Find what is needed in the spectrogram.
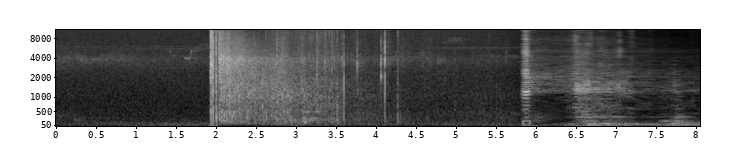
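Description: A 12-gauge shotgun fires a buckshot load once, about two seconds in, and the report echoes away over about a second. A second sharp bang comes near six seconds, and background music follows.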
